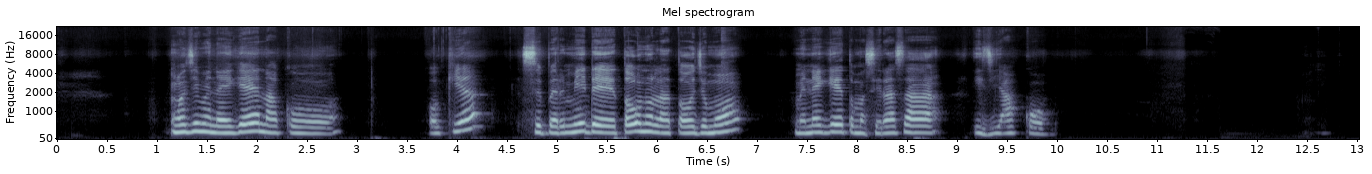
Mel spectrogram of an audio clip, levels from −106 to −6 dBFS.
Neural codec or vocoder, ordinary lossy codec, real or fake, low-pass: none; none; real; none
